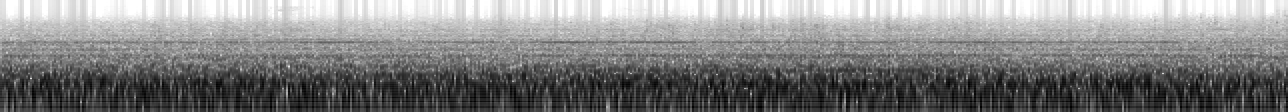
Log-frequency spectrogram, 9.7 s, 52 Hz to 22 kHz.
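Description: Simulated Airbus A320neo (FlyByWire A32NX) jet engines at takeoff thrust in Microsoft Flight Simulator, a steady dense roar with a high whine layered on top, loud and unchanging throughout with no talking.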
